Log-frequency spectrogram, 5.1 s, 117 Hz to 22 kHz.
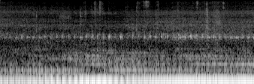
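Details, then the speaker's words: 1968 Ford Country Sedan, V8 of unknown size (360 or 390), just revived after its first start. Ignition not yet timed, plugs ungapped, one possibly gapped too small. Even, steady burble with no knocks or ticks; a nice consistent idle: normal idle. "sounds pretty good nice consistent idle good oh yeah she is in all her glory wooo"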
